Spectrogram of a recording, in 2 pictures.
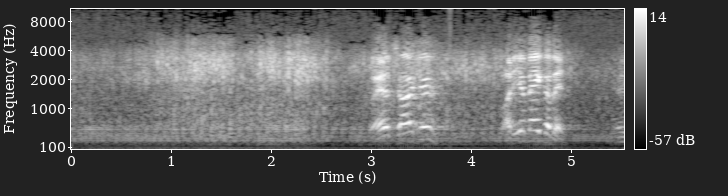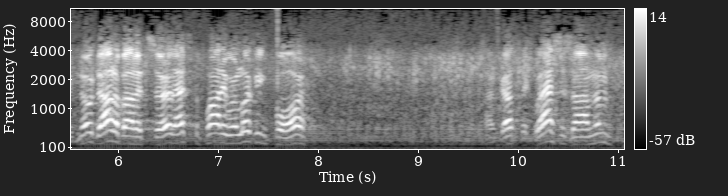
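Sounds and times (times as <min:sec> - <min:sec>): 
army plane flying overhead, radio drama effect: 0:00.0 - 0:11.0
speech: 0:03.0 - 0:08.0, 0:09.7 - 0:11.0.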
